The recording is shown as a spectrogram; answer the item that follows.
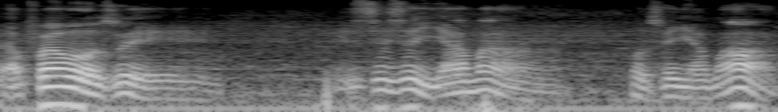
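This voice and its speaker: With lively intonation, the speaker goes very slowly and pauses long and often, amid audible room echo and noticeable background noise. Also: man. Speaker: war veteran. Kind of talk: testimony. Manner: halting.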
